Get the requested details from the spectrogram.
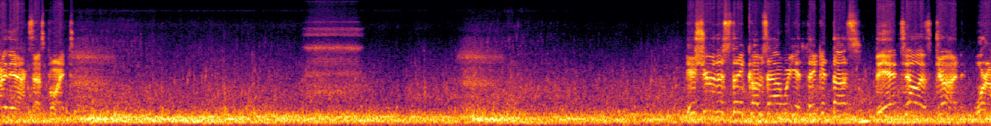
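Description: A steady low underwater rumble fills the scene.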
